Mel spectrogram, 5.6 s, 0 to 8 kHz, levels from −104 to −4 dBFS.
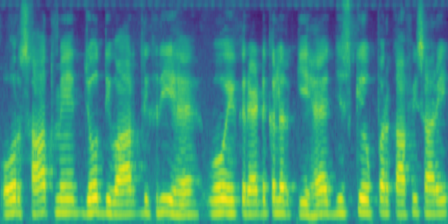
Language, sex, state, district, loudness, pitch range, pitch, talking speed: Hindi, male, Punjab, Fazilka, -14 LUFS, 160-175 Hz, 170 Hz, 180 wpm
